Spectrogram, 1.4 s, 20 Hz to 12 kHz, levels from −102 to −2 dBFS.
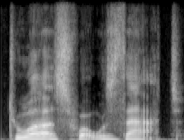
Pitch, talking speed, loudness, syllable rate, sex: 150 Hz, 215 wpm, -19 LUFS, 3.9 syllables/s, male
